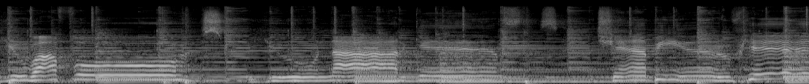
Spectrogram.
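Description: A man singing a worship song, accompanying himself on a strummed acoustic guitar, with several held notes sung with vibrato.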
